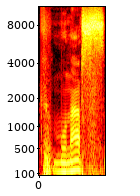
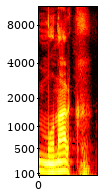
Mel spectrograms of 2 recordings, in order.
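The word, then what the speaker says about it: monarch: পেট্রিয়ার্ক, এটাও বা মোনার্স নয়, মোনার্ক, এই কারণে শেষে ক এর মতো উচ্চারণ, তাই শেষে আমরা এস দিচ্ছি।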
